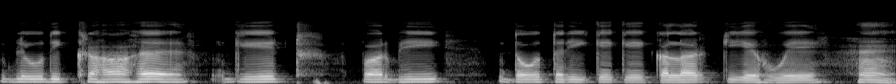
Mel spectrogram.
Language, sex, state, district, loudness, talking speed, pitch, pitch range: Hindi, male, Rajasthan, Jaipur, -16 LUFS, 95 wpm, 115 Hz, 105-120 Hz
